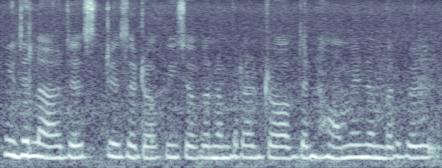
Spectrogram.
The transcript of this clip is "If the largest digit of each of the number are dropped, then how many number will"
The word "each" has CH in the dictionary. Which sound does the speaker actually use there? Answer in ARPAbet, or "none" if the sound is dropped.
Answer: S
